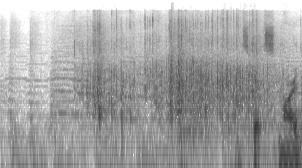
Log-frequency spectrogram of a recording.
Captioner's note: bag crinkling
